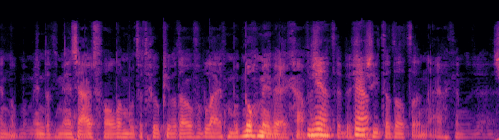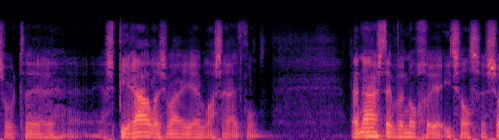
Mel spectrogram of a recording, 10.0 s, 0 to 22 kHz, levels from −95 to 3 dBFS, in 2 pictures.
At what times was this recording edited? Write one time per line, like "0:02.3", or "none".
0:07.0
